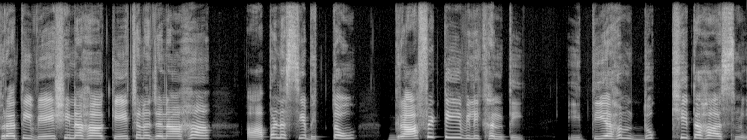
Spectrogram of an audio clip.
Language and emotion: Sanskrit, angry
